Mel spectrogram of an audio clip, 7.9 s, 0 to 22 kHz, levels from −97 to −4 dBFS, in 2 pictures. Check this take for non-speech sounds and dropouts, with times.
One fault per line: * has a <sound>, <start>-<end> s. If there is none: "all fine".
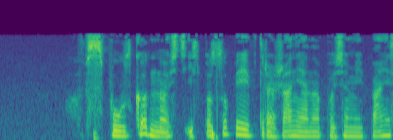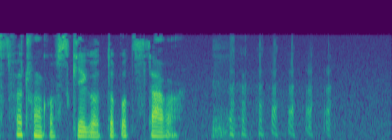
* has a laugh, 6.0-7.3 s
